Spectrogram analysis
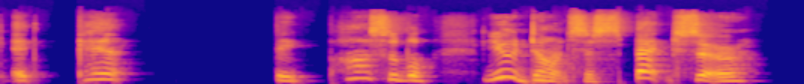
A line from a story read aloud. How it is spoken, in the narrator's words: muttered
